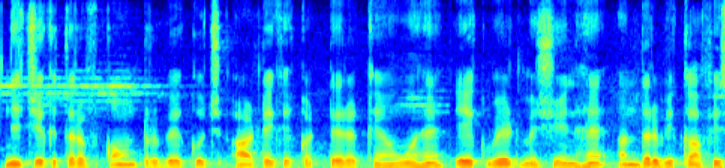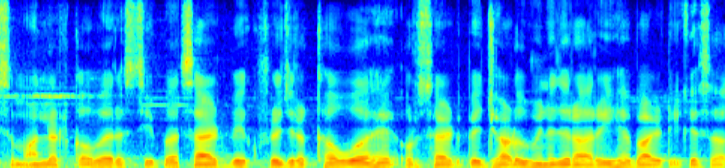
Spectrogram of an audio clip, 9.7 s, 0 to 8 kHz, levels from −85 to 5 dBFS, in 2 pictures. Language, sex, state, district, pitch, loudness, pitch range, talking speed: Hindi, male, Bihar, Gaya, 125 Hz, -20 LUFS, 115-130 Hz, 275 wpm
